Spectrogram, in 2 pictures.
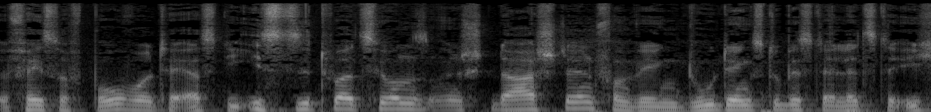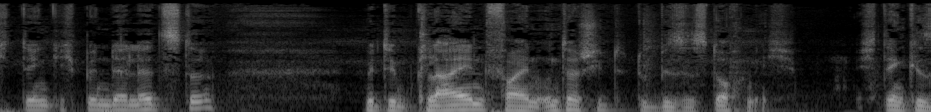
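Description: A man's voice: on the low side, darkish tone, husky. A man co-hosting a casual chat, discussing a TV episode and teasing his co-host. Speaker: podcast co-host.

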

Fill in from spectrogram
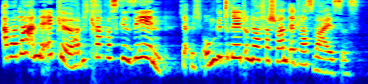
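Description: A skittish young woman who snaps back with cheeky remarks, as a woman reads her. Her lively voice rises and falls freely in this storybook reading. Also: very high voice, fairly quick, pitched above the performer's own voice. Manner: jumpy, sassy. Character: nervous, sharp-tongued young woman companion.

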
